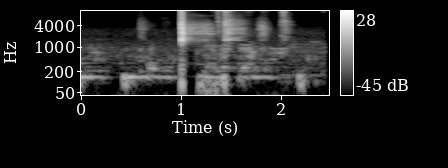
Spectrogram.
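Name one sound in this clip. A thin metal sheet flexes and rattles.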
